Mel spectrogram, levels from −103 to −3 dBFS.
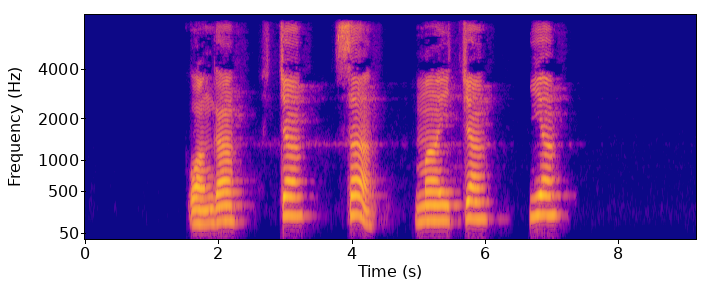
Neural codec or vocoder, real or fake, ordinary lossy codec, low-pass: none; real; AAC, 48 kbps; 7.2 kHz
